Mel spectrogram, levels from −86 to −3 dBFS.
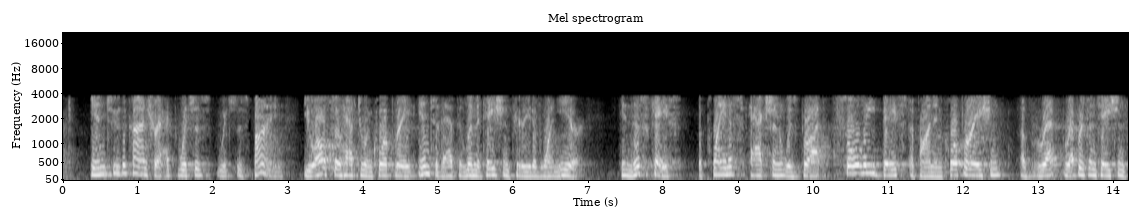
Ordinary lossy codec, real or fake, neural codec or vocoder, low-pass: AAC, 32 kbps; fake; vocoder, 44.1 kHz, 128 mel bands, Pupu-Vocoder; 3.6 kHz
